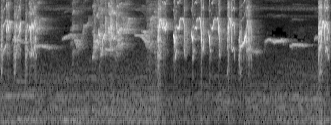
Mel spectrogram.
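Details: Oriental magpie-robin singing hard in gacor style, said to stir other magpie-robins into excitement. A jumble of high, harsh chattering notes runs into a quick series of sharp repeated chips, broken by thin whistles.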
